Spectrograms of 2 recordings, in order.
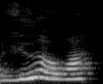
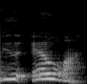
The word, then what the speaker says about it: Hvidovre: But Hvidovre is with an O, just like rødover also is with an O at the end. The last syllable starts with an O, yeah? So it's not Hvidovre, yeah?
